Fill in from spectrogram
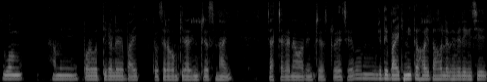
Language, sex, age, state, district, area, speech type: Bengali, male, 18-30, West Bengal, Murshidabad, urban, spontaneous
